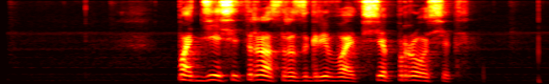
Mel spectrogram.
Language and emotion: Russian, angry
